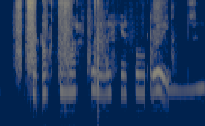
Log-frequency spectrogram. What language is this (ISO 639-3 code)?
isl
